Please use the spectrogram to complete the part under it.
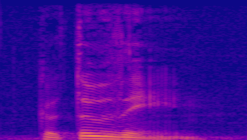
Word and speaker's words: Ketuvim: The B sometimes is pronounced as a V, Ketuvim.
